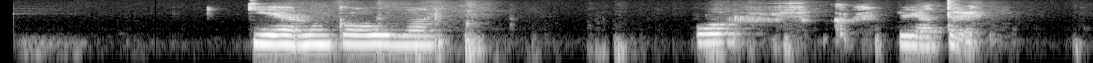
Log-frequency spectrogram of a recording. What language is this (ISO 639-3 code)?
isl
